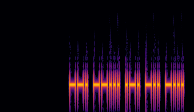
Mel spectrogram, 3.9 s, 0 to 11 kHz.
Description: Morse code, heard as a keyed tone, about 31 wpm, 700 Hz. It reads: G7RDB
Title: DXCC-100 Call Signs - 5 Characters - 30wpm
